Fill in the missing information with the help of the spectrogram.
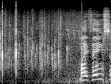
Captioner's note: clapping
